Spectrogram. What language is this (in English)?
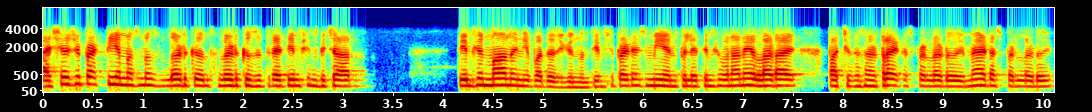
Kashmiri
